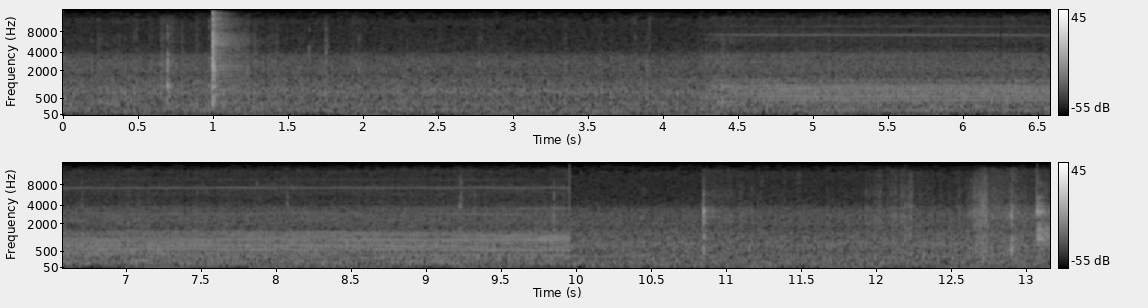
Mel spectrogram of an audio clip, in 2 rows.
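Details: Button click on the Start/Stop key, then a soft, quiet, steady pump hum for about six seconds as an Omron HEM-7124 automatic blood pressure monitor cuff inflates.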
